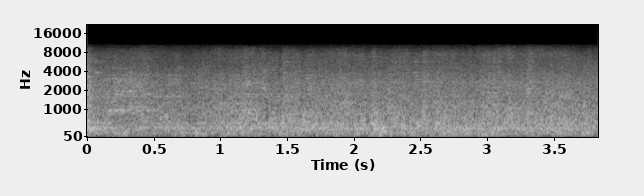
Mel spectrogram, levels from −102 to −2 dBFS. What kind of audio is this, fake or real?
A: real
